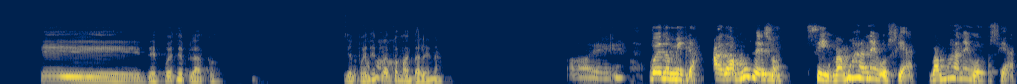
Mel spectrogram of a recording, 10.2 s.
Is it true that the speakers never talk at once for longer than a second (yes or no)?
yes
